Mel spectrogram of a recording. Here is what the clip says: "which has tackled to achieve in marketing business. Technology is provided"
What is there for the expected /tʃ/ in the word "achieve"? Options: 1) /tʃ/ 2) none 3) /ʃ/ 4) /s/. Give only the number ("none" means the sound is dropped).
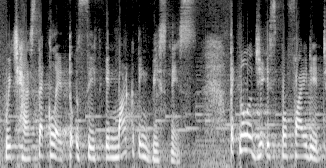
4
